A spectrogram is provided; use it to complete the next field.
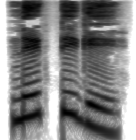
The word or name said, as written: ನೆಟ್ಟಿಕೆ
